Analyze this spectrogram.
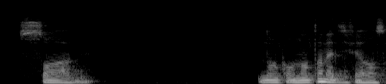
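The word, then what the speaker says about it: ص: Sad. Regardez comment je le fais. Sad. Donc le sad, il ressemble, il pourrait ressembler au sin, mais il est plus grave, il y a une emphase, un accent. Sad.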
